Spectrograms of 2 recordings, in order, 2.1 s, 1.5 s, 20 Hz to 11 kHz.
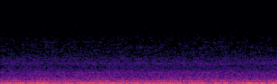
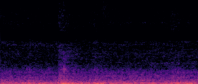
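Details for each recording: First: Hoover H-DRY 300 tumble dryer, dented after a fall, running after the two drum dents over the support rollers were straightened: only the steady motor hum and drum rumble, no thumping "gup-gup" as before the repair. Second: Hoover H-DRY 300 tumble dryer, new and damaged in a fall, running with deep rhythmic thumping as dents in the drum rim (marked with tape) roll over the left and right support rollers; drum felt uneven turned by hand; fix is straightening the dents.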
